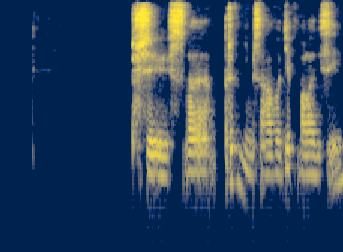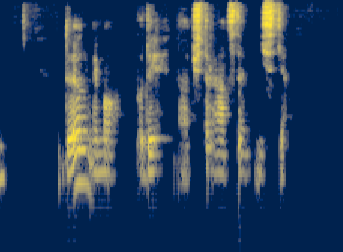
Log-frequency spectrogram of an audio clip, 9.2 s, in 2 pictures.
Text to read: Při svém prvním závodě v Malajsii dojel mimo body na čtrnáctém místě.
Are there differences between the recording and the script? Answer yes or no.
no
